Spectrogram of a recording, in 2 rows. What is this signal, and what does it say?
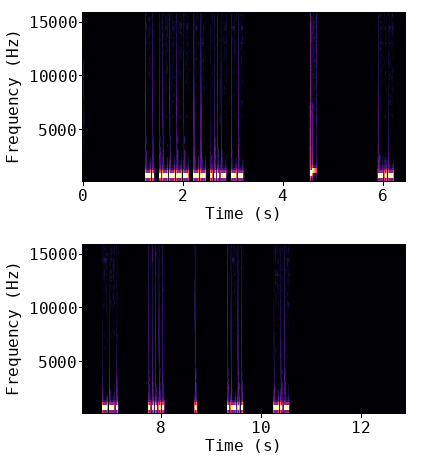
Morse code, heard as a keyed tone, about 36 wpm, spaced as for 17 wpm, 700 Hz. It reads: N1MVM KG5ELK
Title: USA Call Signs - 6x Character Spacing - 35wpm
